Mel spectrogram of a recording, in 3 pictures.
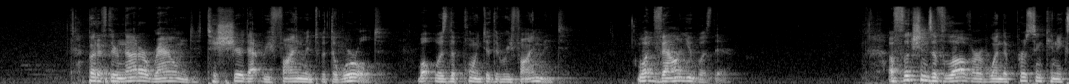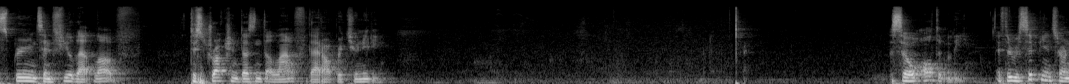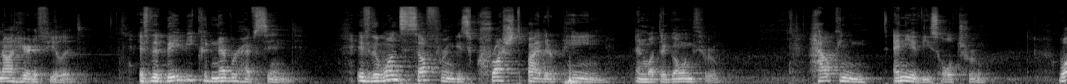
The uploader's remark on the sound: This lecture was presented at Kollel Menachem's Yarchei Kallah in Melbourne Australia, December 2023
